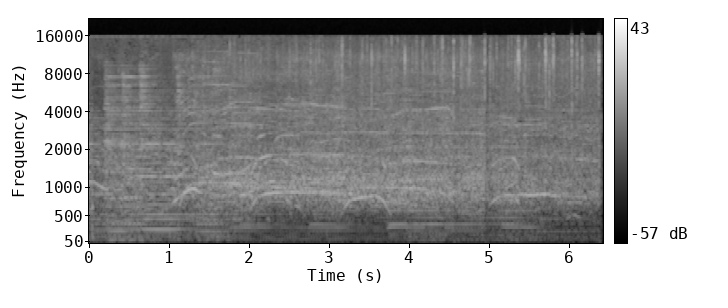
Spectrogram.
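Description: Live concert music: held keyboard chords that change about every second, with audience whoops and whistles rising and falling over them.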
